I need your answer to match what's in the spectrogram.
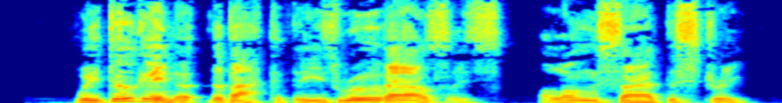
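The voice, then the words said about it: Nottingham accent. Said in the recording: “in your Nottingham accent”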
